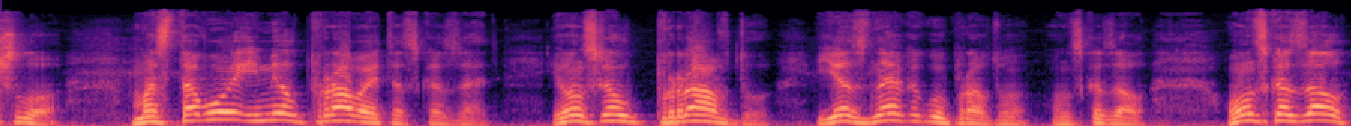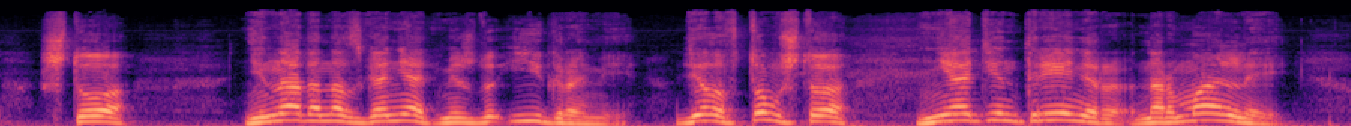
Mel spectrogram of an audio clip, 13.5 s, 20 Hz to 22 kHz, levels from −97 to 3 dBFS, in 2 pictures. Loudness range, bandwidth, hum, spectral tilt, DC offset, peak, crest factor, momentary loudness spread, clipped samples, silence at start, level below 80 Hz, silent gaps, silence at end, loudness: 2 LU; 16 kHz; none; -5.5 dB/octave; under 0.1%; -8 dBFS; 12 dB; 12 LU; under 0.1%; 0 s; -44 dBFS; none; 0.2 s; -20 LUFS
